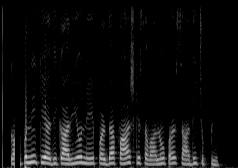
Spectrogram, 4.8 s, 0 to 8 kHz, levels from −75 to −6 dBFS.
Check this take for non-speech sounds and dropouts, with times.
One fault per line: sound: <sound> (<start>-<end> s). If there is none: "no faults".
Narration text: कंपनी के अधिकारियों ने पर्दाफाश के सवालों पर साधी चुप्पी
sound: dropout (0.3-0.4 s)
